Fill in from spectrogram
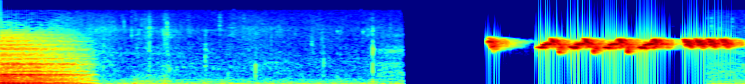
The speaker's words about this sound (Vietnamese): Mình ơi, ra mà xem này, năm nay mùa màng bội thu, tôi vừa mua được đôi chim quý nuôi cho vui nhà vui cửa. Nghe nói loài chim cảnh nuôi có lộc lắm, nó mang lại điềm lành cho mọi người đấy.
